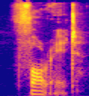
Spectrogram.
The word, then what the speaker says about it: forehead: Just a little side note here, the word forehead can also be pronounced foreid.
